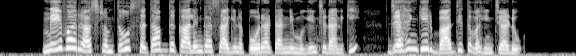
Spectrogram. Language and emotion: Telugu, neutral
